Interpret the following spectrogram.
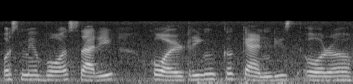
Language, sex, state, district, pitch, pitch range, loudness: Hindi, female, Punjab, Pathankot, 210 Hz, 195-225 Hz, -18 LUFS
